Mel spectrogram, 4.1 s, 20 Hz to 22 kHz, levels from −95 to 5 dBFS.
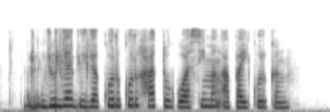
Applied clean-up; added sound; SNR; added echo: neural diffusion model UNIVERSE++.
